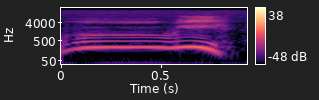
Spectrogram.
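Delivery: high squealed ooh-wee; ooh-wee exclaim. Real, not acted. Preacher marveling at daughter's scream, high squeal. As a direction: exclaim it like remembering a piercing scream.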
